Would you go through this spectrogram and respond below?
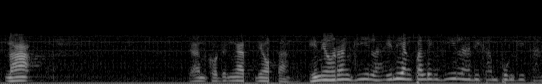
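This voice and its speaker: A man voicing a scornful unbelieving village father who warns his child in a hushed tone. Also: high voice, fairly quick, phone-quality sound, a little hiss or hum, close to an everyday voice. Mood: warning.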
